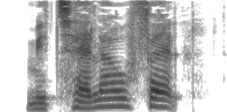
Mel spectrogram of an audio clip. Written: metalaffald

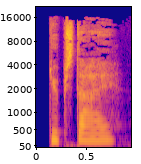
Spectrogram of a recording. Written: dybstege

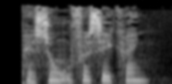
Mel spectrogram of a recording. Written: personforsikring

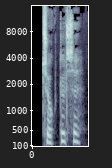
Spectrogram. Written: tugtelse

